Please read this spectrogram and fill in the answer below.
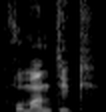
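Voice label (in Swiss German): "romantik", Bas Rhin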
